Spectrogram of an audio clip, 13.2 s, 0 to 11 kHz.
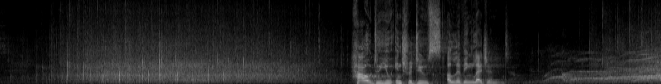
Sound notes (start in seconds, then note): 0.2 crowd clapping; 10.9 crowd cheering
